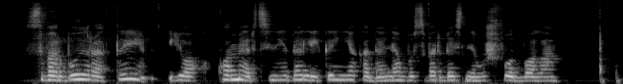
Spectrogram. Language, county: Lithuanian, Utena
